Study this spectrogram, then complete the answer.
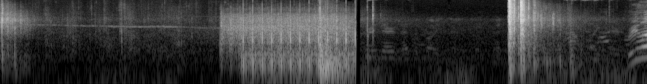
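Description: US Marines firing machine guns in a live-fire urban raid exercise, a sharp, loud burst of rapid automatic fire, a pause, then a second short burst, with voices calling out around it.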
